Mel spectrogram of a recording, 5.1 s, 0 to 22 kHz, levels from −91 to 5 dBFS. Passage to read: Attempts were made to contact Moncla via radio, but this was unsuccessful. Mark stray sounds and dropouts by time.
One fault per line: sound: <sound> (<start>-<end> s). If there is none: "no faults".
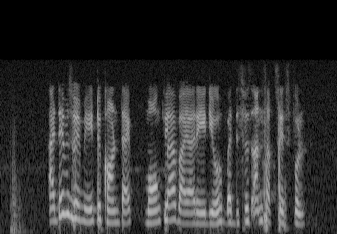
sound: thud (0.1-0.5 s)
